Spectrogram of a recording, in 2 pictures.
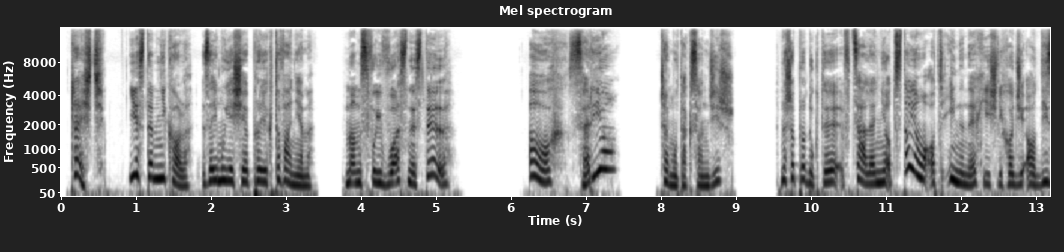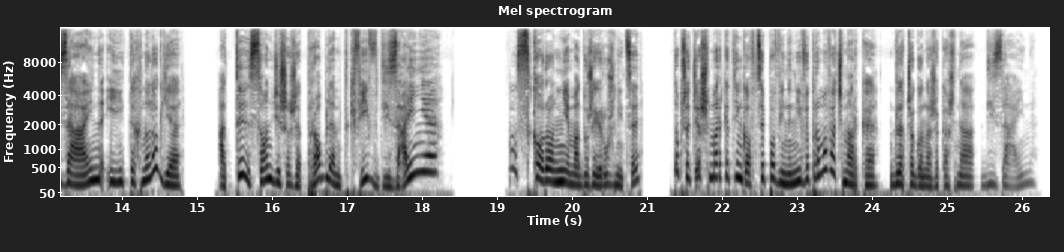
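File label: PL F narration, Polish, female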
